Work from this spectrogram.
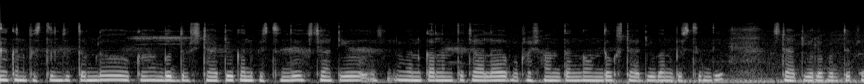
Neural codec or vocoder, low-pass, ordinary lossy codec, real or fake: none; 7.2 kHz; none; real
